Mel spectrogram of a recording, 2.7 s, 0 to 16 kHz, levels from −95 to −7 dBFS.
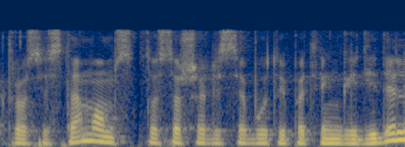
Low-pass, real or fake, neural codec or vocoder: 7.2 kHz; real; none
